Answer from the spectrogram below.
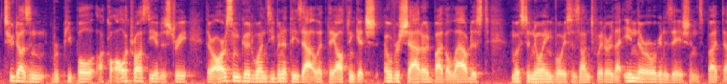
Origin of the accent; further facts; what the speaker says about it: United States; It's part of just being an American, is we get to have these kinds of conversations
